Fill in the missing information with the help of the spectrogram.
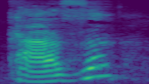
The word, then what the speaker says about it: casa: Se escreve com S, mas tem som de Z. Opção A, sapo. Opção B, casa.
